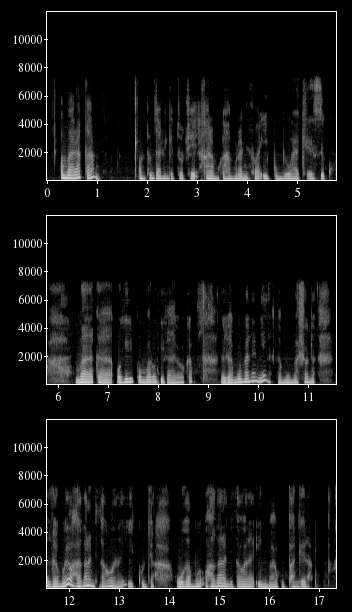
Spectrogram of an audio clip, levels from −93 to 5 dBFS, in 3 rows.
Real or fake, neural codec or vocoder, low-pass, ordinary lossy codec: fake; codec, 16 kHz, 16 kbps, FunCodec, trained on LibriTTS, 50 frames a second; 7.2 kHz; Opus, 64 kbps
